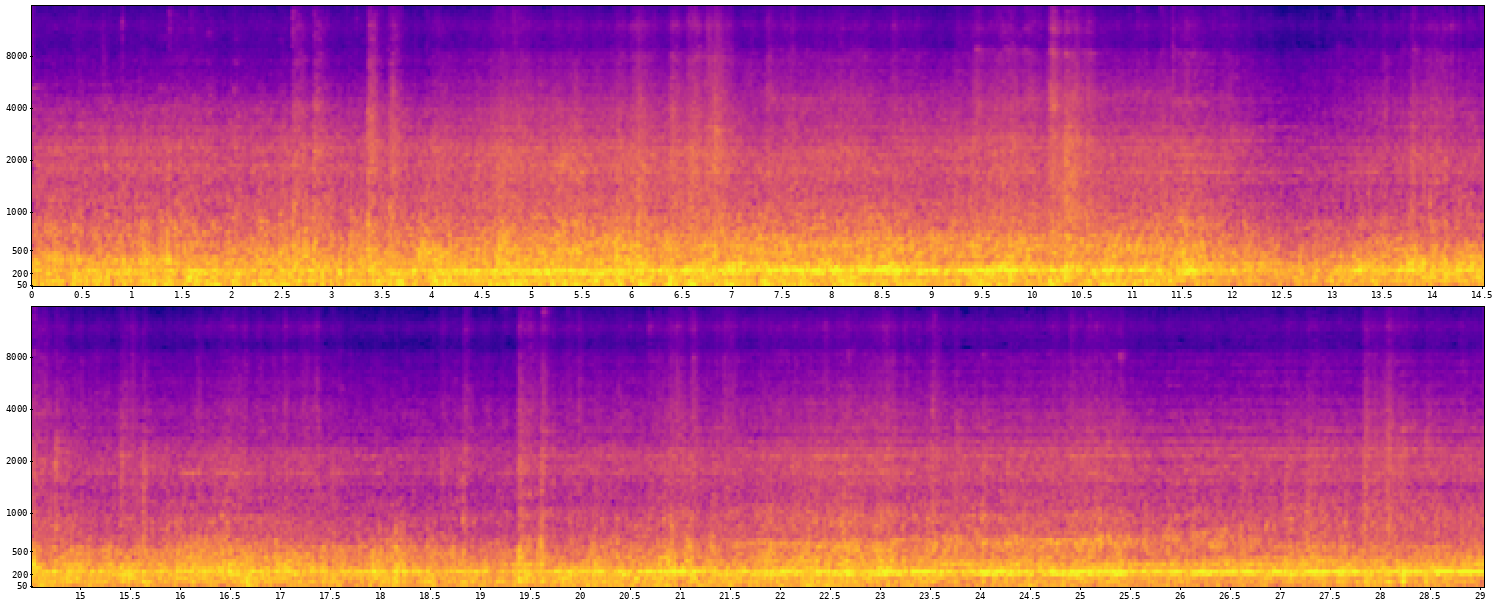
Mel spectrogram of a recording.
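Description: Passenger train running along the track, heard from aboard the coach: a steady rumble of wheels on rails with a low hum. It is louder in a tunnel and drops a little as the train comes out into the open partway through.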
